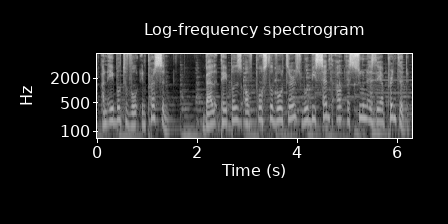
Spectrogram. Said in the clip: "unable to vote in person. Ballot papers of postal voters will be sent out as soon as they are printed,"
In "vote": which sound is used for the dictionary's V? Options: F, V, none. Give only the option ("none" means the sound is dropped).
V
